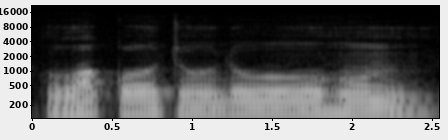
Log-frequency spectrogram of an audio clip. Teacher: The waw extends the lam just slightly.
